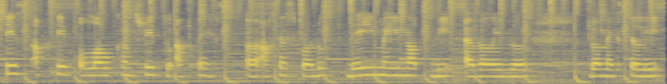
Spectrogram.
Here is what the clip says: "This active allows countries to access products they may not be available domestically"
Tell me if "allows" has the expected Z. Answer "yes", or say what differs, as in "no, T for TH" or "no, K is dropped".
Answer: no, Z is dropped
